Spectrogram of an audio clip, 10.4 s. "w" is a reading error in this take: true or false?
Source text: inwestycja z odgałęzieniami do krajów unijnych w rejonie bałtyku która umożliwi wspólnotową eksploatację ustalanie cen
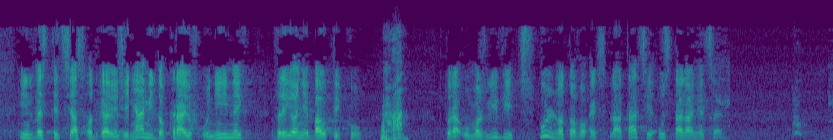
false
